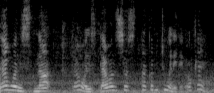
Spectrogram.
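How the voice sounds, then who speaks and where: A woman's voice with an American accent and very wide pitch swings. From New York. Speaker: paint reviewer. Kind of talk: casual tutorial demonstration. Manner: animated.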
